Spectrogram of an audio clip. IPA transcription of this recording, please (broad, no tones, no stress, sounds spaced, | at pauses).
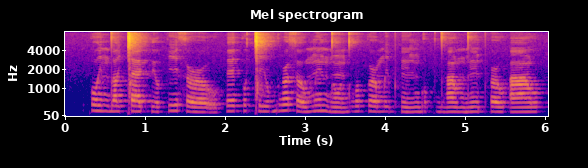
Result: k o i̯ n d ɐ i̯ ǀ ɛ fʲ ʊ k i s ə˞ u̯ | e k ʊ ǀ i u̯ ɡʱ ə˞ s ɵ u̯ m ĩ n d õ dʱ ʊ k ə˞ m i pʰ ĩ ŋ ɡ o k dʱ ã u̯ n d ĩ pʰ ə˞ u̯ ʔ ã u̯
